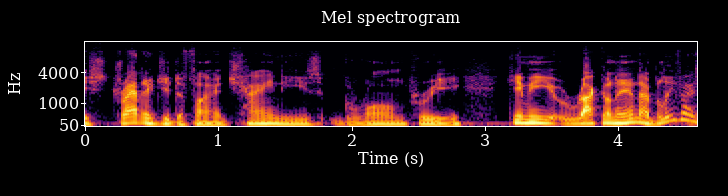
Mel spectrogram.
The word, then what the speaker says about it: Räikkönen: Kimi Räikkönen, I believe I say her name. That's right. Yes, it's Kimi his. Räikkönen.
